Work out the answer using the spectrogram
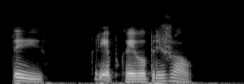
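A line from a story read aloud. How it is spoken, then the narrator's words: Grumbled. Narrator (Russian): буркнул глава управления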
